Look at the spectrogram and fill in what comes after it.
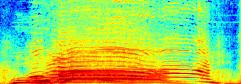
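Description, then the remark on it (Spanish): A group of children at an eco-reserve shout together in one long, loud, sustained call to make the animals come, their many high voices overlapping and rising then falling before trailing off into a few scattered sounds. “Vamos a llamarlos para que vengan, ¿vale? A la de tres. Tres, dos, uno.”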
